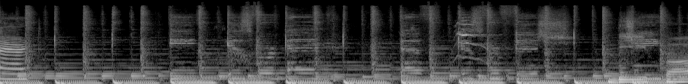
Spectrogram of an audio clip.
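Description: A cat meows over a bouncy children's phonics nursery song with a steady thumping beat.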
